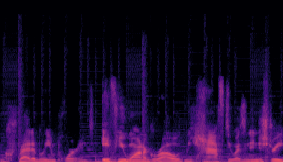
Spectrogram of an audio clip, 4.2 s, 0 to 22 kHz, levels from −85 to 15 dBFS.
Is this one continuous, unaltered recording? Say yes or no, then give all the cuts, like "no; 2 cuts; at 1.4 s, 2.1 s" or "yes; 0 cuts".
no; 2 cuts; at 1.4 s, 2.7 s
